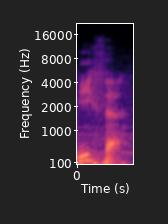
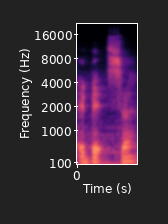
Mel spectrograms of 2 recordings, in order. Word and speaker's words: Ibiza: oh yes it's definitely it's in spanish it's more like ether it's not ibiza it's not ibiza or anything like that it's uh it is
